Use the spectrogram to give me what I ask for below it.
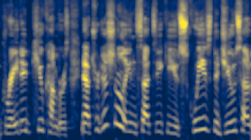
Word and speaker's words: tzatziki: Oh, yes, tzatziki. So this is homemade. How do you say it? Tzatziki. Tzatziki, okay. Yeah, it starts with a TS, so that's complicated.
